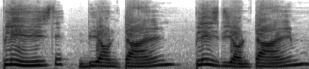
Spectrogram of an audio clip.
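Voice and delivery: very slow, careful English; slow classroom dictation pace; slow model sentence. Shown as a demonstration. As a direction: spell each word out slowly for learners. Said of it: "इस type से बोलना है।".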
